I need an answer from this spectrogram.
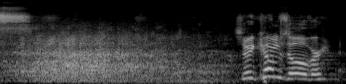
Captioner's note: audience laughing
